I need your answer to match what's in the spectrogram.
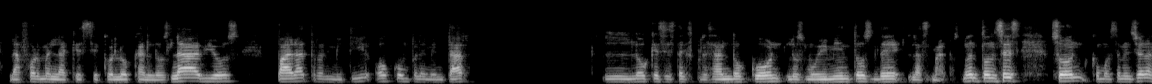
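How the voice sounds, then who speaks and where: A man's voice: mid-range voice, darkish tone, dry recording, highs cut off. A man with a Mexican Spanish accent giving a recorded university lecture, hesitant, with many fillers and tag questions.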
